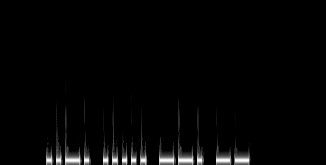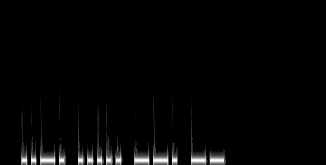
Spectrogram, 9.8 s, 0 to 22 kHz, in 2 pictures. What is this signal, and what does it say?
Morse code, heard as a keyed tone, about 17 wpm, 700 Hz. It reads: F5GM F5GM
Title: DXCC-100 Call Signs - 4 Characters - Repeated 2x - 17wpm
